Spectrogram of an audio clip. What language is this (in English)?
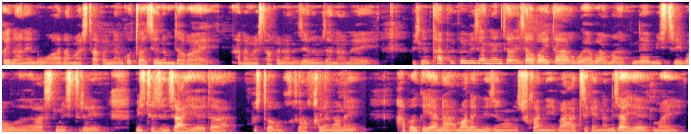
Bodo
